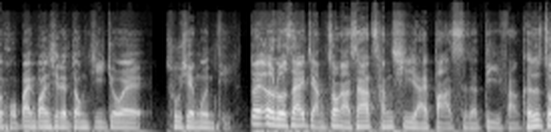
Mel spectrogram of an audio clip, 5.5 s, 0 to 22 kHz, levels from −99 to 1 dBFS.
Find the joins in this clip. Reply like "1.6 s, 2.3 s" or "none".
2.3 s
